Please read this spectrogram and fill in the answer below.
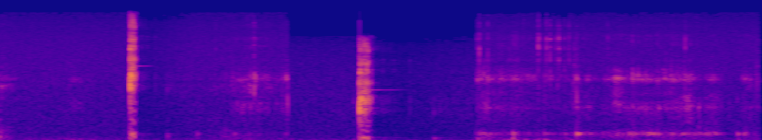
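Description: Sound recorded underwater during a spearfishing dive: two sharp knocks a couple of seconds apart, then a steady low hum with faint crackling from about five seconds in.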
